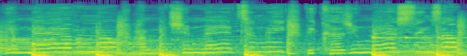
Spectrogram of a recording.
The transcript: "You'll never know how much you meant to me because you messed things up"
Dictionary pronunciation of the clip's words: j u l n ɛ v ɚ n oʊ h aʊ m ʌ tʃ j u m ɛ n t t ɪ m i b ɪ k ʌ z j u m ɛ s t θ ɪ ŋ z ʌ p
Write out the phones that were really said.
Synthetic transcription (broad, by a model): j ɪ n ɛ v ɚ n oʊ h aʊ m ʌ tʃ j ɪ m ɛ n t t ɪ m i b ɪ k ʌ z j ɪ m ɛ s θ ɪ ŋ z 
